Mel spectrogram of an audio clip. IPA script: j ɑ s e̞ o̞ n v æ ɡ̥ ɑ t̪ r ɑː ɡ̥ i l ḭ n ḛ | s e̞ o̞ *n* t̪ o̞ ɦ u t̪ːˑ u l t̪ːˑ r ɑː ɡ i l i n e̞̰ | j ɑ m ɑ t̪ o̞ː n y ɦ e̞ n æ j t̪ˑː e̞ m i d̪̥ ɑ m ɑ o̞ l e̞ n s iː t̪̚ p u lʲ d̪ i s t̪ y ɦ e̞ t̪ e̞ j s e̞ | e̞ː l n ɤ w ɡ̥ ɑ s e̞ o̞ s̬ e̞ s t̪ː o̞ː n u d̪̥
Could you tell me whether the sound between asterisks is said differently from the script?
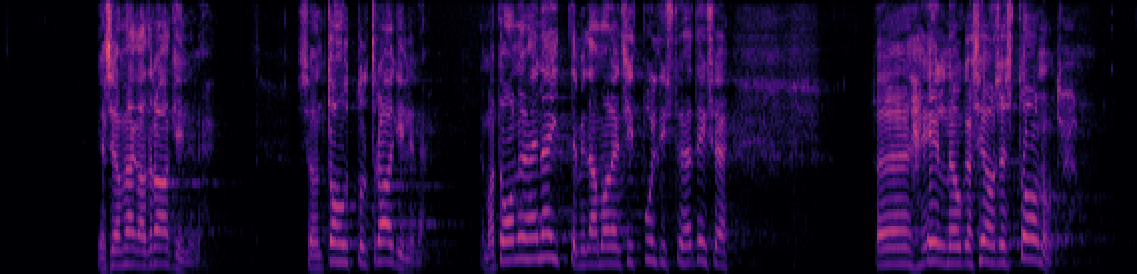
no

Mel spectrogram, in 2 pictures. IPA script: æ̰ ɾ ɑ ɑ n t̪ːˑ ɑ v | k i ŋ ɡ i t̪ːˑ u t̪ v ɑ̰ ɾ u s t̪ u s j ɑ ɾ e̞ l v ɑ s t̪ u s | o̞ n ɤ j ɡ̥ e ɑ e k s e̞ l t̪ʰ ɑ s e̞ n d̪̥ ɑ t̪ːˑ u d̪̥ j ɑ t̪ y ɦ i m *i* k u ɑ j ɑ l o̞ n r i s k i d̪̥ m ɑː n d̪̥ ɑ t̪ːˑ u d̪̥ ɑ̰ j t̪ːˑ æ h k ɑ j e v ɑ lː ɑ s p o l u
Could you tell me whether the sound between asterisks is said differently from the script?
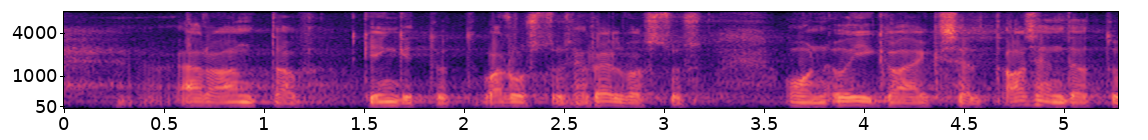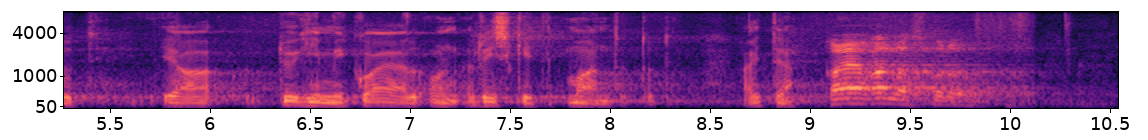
no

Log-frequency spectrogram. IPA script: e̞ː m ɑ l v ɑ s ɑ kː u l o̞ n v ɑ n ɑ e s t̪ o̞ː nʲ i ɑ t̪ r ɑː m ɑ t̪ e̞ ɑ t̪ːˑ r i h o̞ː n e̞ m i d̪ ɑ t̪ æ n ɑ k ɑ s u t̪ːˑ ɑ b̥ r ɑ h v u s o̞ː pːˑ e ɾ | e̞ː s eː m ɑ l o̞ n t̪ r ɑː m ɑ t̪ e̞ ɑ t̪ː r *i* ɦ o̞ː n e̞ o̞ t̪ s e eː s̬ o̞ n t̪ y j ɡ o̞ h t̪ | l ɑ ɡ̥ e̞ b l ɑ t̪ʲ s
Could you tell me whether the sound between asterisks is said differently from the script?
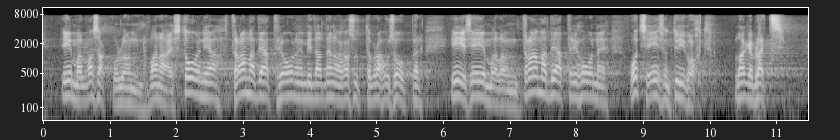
no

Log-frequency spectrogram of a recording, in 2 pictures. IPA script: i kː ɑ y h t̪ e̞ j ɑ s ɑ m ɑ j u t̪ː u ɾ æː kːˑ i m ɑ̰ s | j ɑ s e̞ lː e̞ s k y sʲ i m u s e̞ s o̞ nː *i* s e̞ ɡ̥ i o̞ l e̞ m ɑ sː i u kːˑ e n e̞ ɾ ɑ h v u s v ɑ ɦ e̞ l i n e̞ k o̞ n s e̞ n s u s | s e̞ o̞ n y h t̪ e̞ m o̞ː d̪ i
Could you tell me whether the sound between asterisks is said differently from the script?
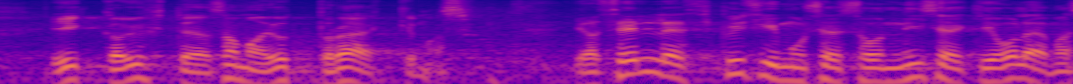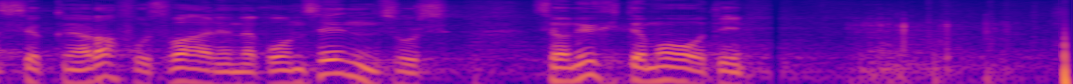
no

